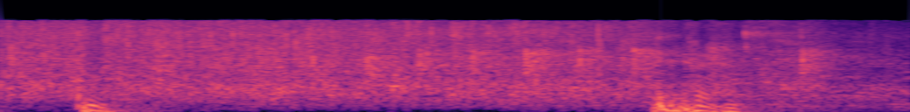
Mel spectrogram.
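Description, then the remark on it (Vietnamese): Steady, dense applause from a crowd fills the whole stretch, loud and continuous, with a couple of brief voices rising through it near the start and toward the end. “Một tràng pháo tay thưa anh chị em.”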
